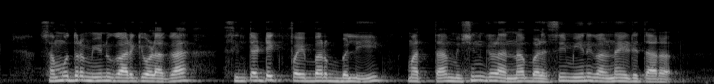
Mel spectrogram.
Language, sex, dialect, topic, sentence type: Kannada, male, Dharwad Kannada, agriculture, statement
